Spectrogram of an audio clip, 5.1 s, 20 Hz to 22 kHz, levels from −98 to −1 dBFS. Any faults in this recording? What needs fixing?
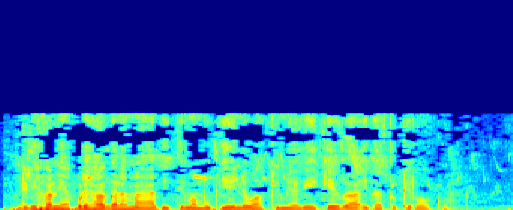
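Throughout, smeared quantisation noise makes the speech ring, and nothing sits above 10.1 kHz. Likely WMA compression at a low bitrate. Use a higher bitrate.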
